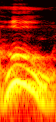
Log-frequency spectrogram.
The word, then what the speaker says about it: who: not why এরপর আছে who এখানে আবার H এর উচ্চারণ করতে হবে who এরপরে which এটাতেও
